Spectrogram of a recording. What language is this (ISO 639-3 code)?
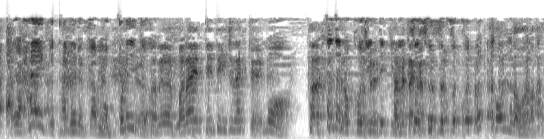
jpn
